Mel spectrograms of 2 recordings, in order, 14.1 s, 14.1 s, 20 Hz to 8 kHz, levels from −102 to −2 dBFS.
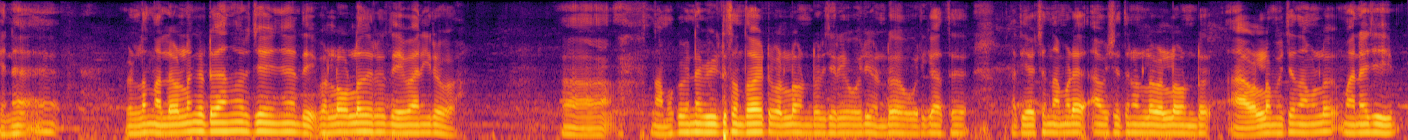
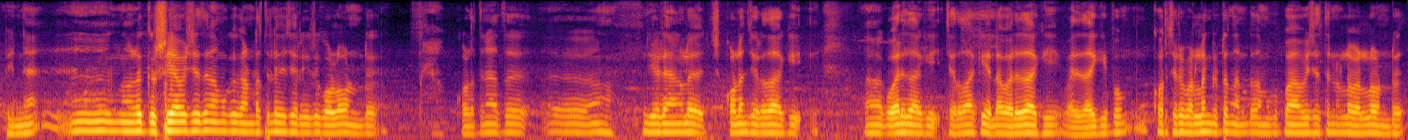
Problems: background sounds at intervals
